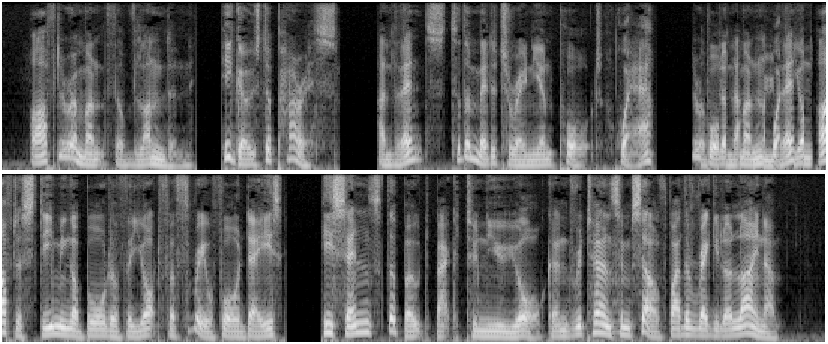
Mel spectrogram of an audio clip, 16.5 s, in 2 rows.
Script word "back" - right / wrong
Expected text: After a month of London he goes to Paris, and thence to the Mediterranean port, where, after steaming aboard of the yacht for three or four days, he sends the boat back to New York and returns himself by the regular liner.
right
